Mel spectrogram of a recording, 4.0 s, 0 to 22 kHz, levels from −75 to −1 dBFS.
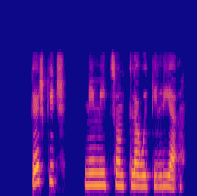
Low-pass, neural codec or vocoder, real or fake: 7.2 kHz; none; real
